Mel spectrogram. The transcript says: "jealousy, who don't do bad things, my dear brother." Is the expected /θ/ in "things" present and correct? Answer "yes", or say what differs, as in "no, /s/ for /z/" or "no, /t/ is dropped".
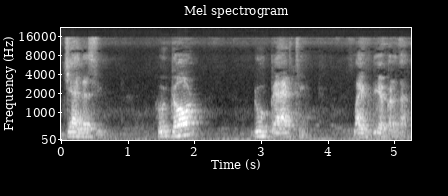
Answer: no, /t/ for /θ/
